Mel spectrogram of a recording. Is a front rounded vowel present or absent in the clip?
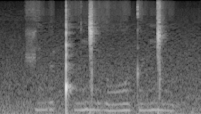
present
